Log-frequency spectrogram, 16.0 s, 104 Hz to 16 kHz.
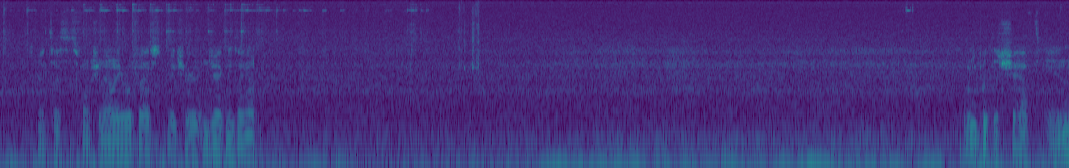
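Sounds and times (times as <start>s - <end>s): steady low rumble: 0.0s - 16.0s.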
